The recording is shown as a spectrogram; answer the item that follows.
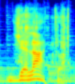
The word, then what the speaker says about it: gelato: Now, on the other hand, we have gelato. That is a soft J sound. Gelato.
